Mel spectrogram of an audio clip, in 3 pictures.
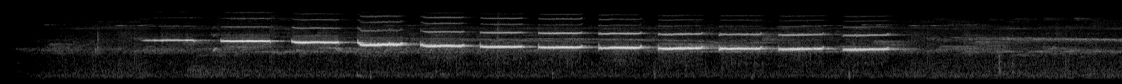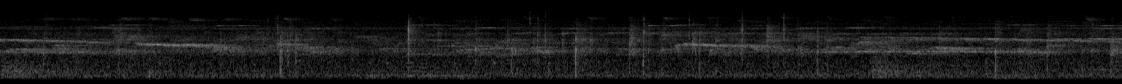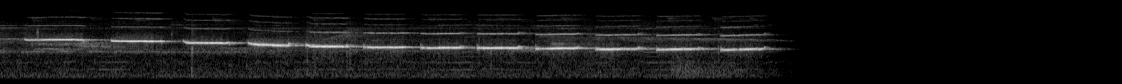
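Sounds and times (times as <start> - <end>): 
Long-tailed Woodcreeper Deconychura longicauda in Peru: 1.2 - 9.1, 20.4 - 30.3.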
